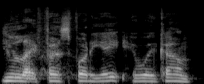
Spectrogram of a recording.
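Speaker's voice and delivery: ordinary talk, nothing marked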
